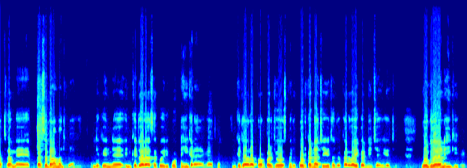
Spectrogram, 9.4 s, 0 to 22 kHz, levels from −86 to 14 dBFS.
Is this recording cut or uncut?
cut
